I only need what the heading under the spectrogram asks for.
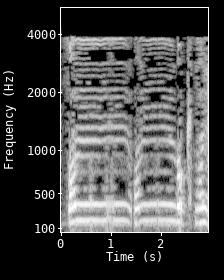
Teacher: عندنا ميمين صار، الميم الأولى صم مشددة، هي الميم المشددة هذه فنعطيها غنة مستطالة، ثم الميم الثاني التي قلبت أصلا عن التنوين برضو نعطيها غنة مستطالة لأنها يعني اتفقنا أن الإخفاء فيه غنة، وبعدها ننطق صم اللي هي بكم عالية، فنقول صم بكم هكذا، صم بكم عمي فهم لا يرجعون. · Term: إقلاب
